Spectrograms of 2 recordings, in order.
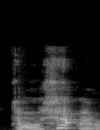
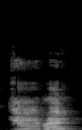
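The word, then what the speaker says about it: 닳아: 예를 들어서 라흔이라고 말하지 않습니다. 만희라고 말하지 않습니다. 달하라고 말하지 않습니다. 이때 발음을 할 때 히읗을 없애고 탈락시켜서 나은, 많이, 달아 이렇게 말을 합니다.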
